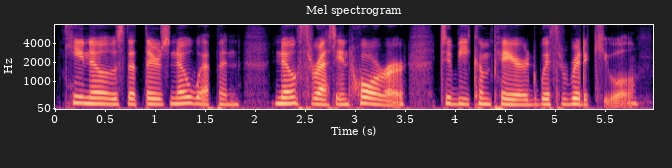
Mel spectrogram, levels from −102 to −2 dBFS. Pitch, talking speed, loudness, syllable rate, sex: 190 Hz, 150 wpm, -18 LUFS, 4.7 syllables/s, female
